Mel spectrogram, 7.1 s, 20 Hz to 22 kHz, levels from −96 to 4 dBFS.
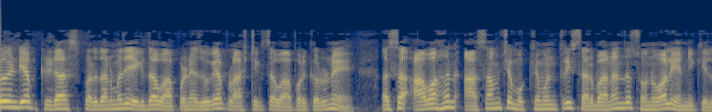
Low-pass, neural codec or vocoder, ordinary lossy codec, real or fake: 7.2 kHz; none; none; real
